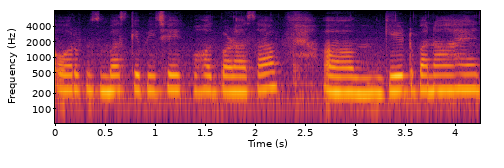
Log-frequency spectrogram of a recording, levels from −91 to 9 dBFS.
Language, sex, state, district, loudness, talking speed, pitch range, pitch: Hindi, female, Uttarakhand, Uttarkashi, -15 LUFS, 185 wpm, 220-230 Hz, 225 Hz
